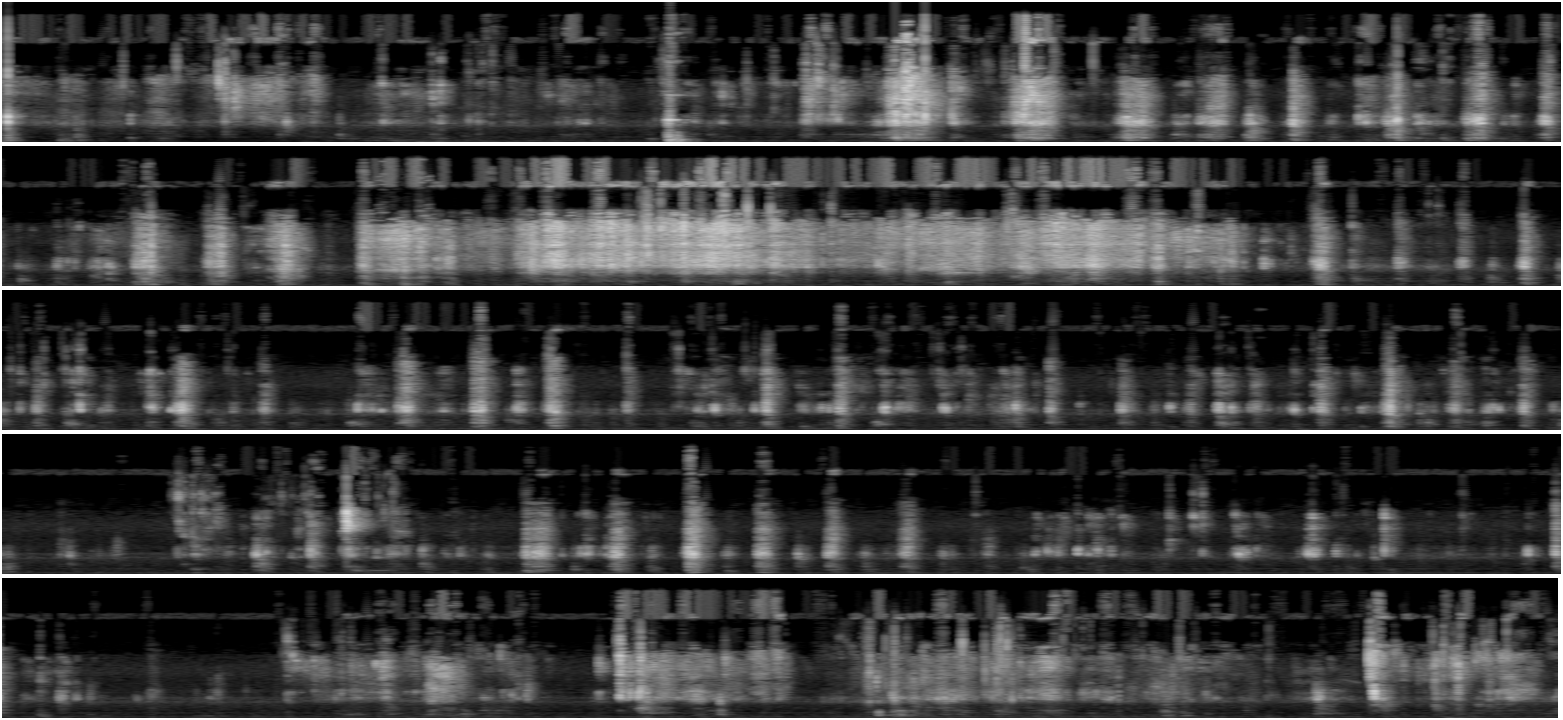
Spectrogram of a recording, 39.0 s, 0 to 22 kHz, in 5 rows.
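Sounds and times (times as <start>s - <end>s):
wet chewing: 0.0s - 38.9s.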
